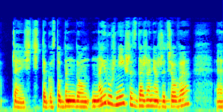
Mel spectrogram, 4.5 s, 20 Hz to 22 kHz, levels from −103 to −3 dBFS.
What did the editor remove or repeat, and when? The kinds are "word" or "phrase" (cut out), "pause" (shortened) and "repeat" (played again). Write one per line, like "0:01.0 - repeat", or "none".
0:01.1 - word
